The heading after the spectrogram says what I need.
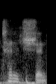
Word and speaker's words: tension: Tension, Tension. Tension. As we know, ending must be nouns and the accent falls on the first syllable.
